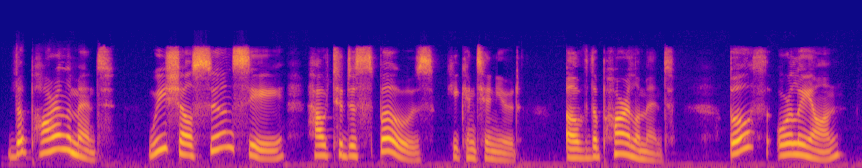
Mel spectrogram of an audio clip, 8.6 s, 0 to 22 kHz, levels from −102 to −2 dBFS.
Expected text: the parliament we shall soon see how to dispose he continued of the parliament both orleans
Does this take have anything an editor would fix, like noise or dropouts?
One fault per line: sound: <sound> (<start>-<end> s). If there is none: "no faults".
no faults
